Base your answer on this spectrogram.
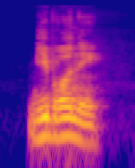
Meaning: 1. to bottle feed 2. to booze
- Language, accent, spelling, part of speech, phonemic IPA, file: French, France, biberonner, verb, /bi.bʁɔ.ne/, LL-Q150 (fra)-biberonner.wav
